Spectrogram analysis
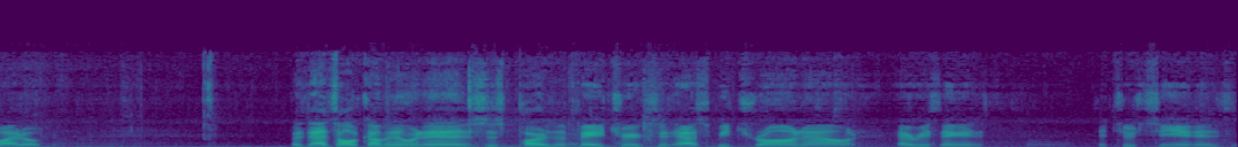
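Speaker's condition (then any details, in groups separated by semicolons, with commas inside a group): No condition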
